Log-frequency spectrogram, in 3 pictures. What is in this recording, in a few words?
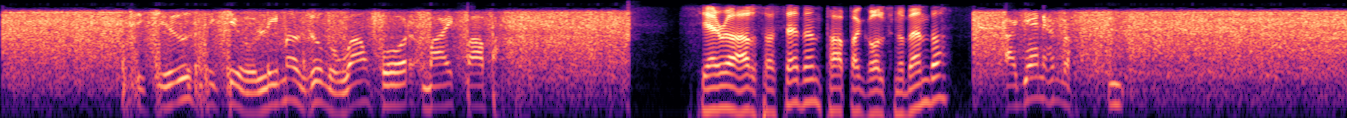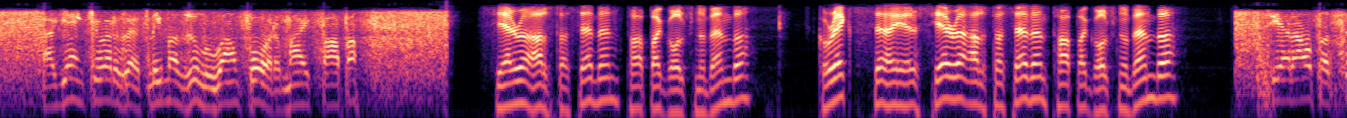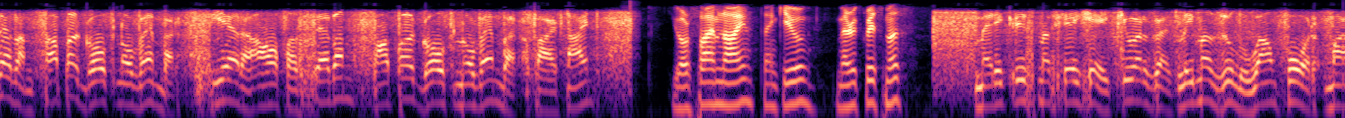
First QSO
